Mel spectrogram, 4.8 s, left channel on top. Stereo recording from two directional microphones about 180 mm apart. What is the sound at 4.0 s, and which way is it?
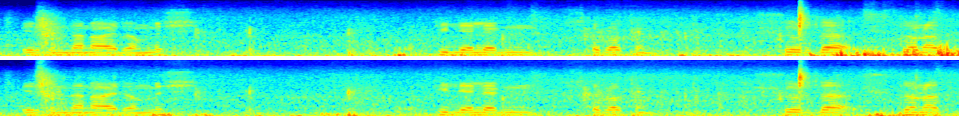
Speech, 15° left (ahead or behind).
